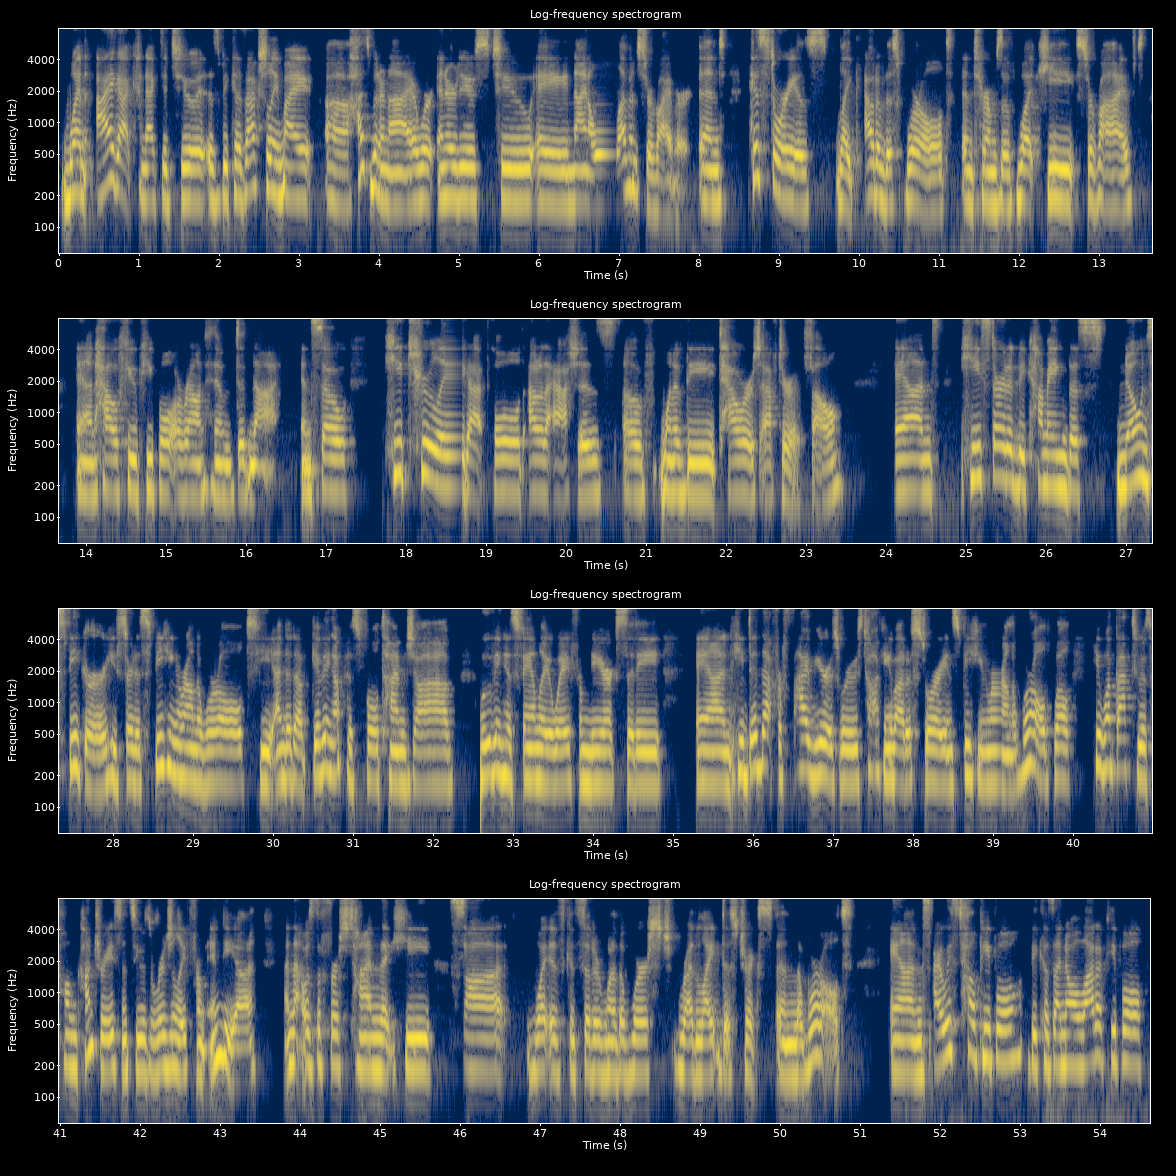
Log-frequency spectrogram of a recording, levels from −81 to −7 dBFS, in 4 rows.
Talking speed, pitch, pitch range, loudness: 175 wpm, 180 Hz, 170-200 Hz, -17 LUFS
